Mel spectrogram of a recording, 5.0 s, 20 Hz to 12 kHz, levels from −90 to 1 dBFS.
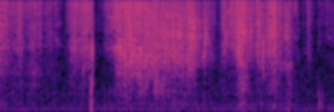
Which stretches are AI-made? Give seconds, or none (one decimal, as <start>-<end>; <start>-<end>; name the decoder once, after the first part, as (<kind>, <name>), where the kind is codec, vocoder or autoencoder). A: none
